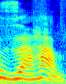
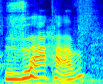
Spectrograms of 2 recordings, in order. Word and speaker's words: Zahav: Hoy día vamos a aprender la palabra Zahav. Z-A-H-A, eh, B corta en fonética, Zahab, que, quiere decir oro.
